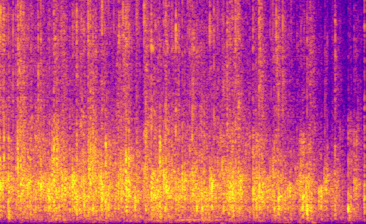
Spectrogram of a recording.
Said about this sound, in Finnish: Niin paitsi Satu Hassille, niin samalla vielä toiset tervetuloa aplodit Silvia Hosseinille.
